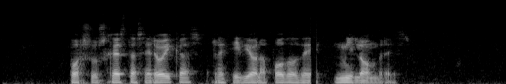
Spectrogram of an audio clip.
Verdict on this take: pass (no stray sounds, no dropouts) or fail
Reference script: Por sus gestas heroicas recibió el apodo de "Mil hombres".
fail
